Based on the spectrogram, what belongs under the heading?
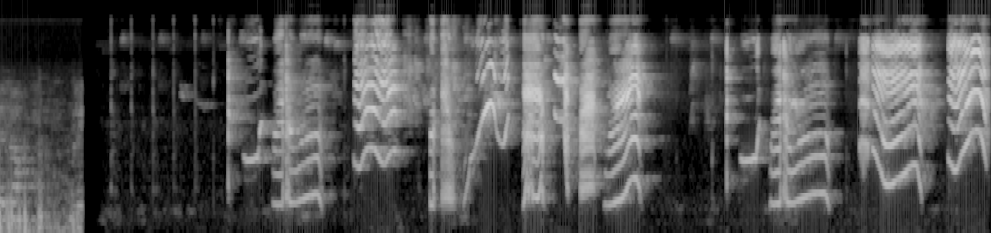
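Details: Talking pet ringneck parrot repeating "mummy" and "papa"; loud, squeaky, nasal syllables bending up and down in pitch, delivered in quick bursts separated by short pauses, after a brief low rumble at the start.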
